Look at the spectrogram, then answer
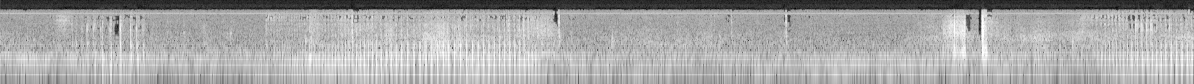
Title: Dreaming_snoring_ball_of_fur.MPG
